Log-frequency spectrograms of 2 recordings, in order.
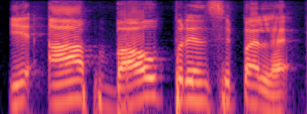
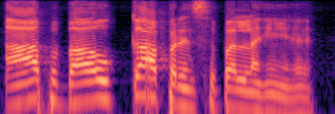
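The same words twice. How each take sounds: First: "आप बाउ principal" said slowly, running straight from बाउ into principal; correct name without का. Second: का punched out between बाउ and principal; single out the wrongly added का; stress on का. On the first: Teacher giving students the correct principle name, deliberate and slow. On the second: Teacher correcting students' wrong name, का stressed. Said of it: "ये का लगाने से ऐसा लगता है". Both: Shown as a demonstration.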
